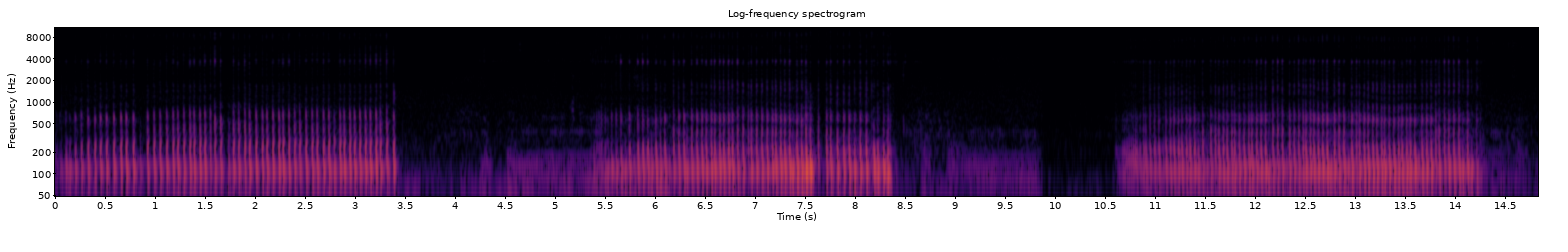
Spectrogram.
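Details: A young English Bulldog sleeping on a person's face, as he has since puppyhood, snores in loud, deep, rattling rumbles, each drawn-out breath followed by a brief quiet pause.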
